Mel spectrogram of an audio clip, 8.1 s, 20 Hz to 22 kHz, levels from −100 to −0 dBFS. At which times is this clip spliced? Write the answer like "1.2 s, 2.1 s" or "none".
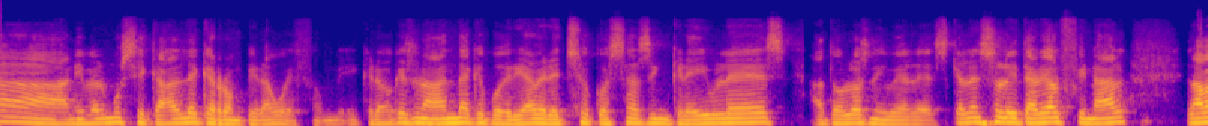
5.3 s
